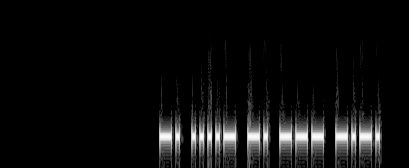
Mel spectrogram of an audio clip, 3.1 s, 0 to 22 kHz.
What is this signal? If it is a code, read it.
Morse code, heard as a keyed tone, about 40 wpm, 650 Hz. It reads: N4NOC
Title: SOTA QSO Practice 40wpm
